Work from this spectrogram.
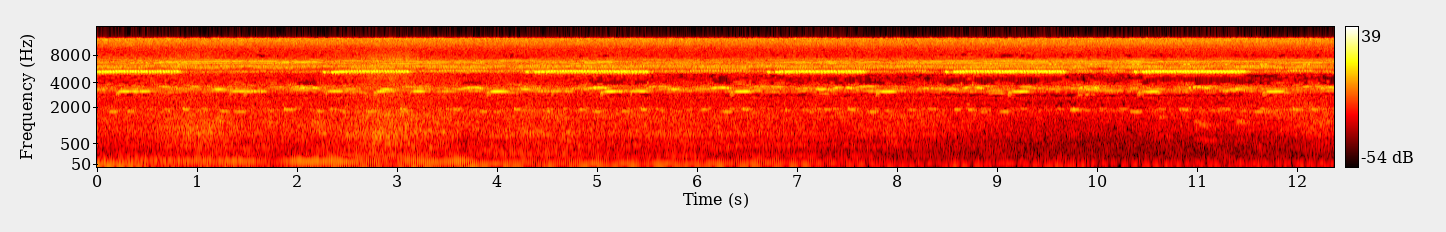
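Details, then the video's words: Crickets trilling at night by a busy highway. Continuous high, ringing tones in stacked bands sit over a heavy low roar of vehicles that is loudest at the start, then eases. "Crickets at night by a busy highway"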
